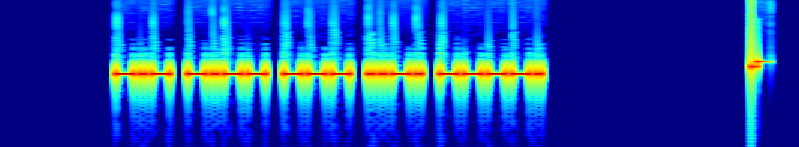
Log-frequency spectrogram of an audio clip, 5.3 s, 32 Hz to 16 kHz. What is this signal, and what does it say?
Morse code, heard as a keyed tone, about 30 wpm, 700 Hz. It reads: KYOF9
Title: Code Groups - 5 Letter:Numbers - 30wpm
